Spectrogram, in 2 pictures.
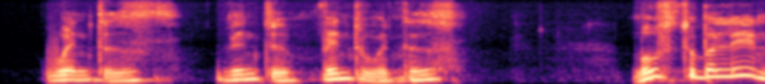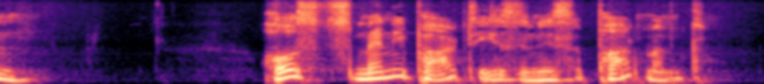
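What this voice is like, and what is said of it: Poor put-on German accent. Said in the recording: “It's a terrible German accent.”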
